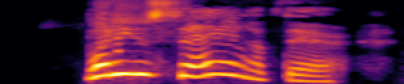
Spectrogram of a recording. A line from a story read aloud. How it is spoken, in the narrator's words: cried Gerda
